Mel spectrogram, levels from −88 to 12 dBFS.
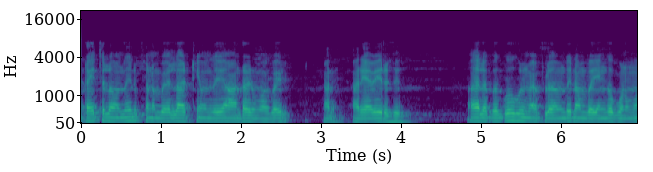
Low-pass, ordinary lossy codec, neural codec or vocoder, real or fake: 7.2 kHz; AAC, 48 kbps; codec, 16 kHz, 8 kbps, FreqCodec, larger model; fake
